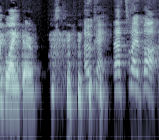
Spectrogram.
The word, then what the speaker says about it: Blanco: The locals say Blanco.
